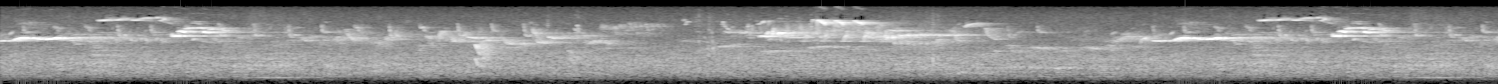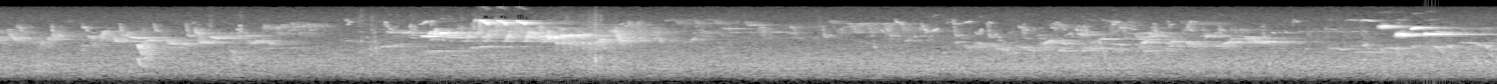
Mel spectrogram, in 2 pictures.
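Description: Songbird singing: bursts of high chirps and trills every six to eight seconds, with softer chirping between, over a faint hiss.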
